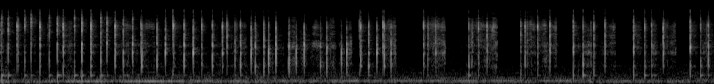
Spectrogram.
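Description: A full white plastic liquid soap pump bottle is tapped and scratched with paper-clip nails, producing a rapid, uneven stream of sharp, bright clicks with no ring. Brief scratchy patches sit between the taps, with a few short pauses near the end.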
